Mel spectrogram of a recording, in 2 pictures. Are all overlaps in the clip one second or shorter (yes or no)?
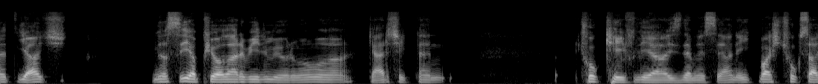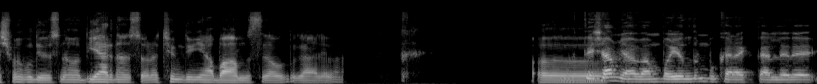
yes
